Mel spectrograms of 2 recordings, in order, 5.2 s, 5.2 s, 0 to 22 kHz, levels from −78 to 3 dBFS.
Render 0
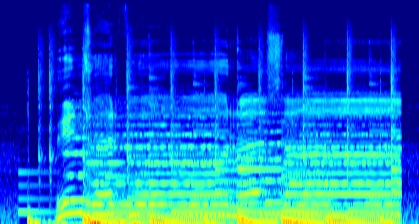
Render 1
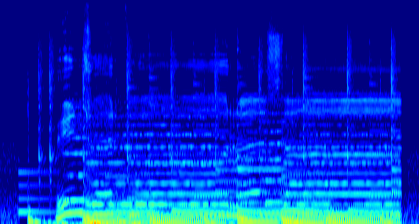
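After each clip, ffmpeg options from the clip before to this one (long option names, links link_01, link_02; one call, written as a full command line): ffmpeg -i in.wav -filter_complex "[0:a]acrossover=split=300|3000[link_01][link_02][link_03];[link_02]acompressor=threshold=-38dB:ratio=6[link_04];[link_01][link_04][link_03]amix=inputs=3:normalize=0,volume=-8.5dB" out.wav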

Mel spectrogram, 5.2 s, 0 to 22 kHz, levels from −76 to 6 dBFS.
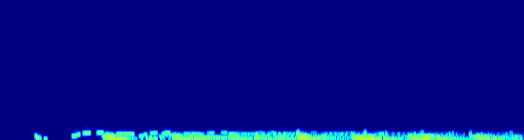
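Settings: ffmpeg -i in.wav -af "highpass=frequency=49:poles=1,afftfilt=real='re*gte(hypot(re,im),0.112)':imag='im*gte(hypot(re,im),0.112)':win_size=1024:overlap=0.75,aecho=1:1:670|1240|1724|2135|2485:0.631|0.398|0.251|0.158|0.1,volume=4.5dB" out.wav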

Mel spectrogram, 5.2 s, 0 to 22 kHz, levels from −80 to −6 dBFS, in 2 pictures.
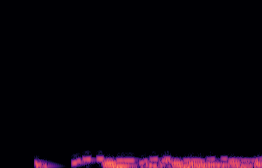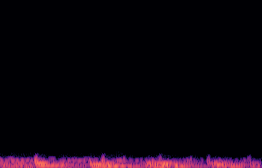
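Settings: ffmpeg -i in.wav -af "bandreject=frequency=50:width_type=h:width=6,bandreject=frequency=100:width_type=h:width=6,bandreject=frequency=150:width_type=h:width=6,bandreject=frequency=200:width_type=h:width=6" out.wav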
